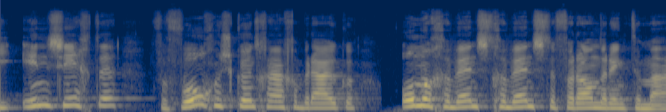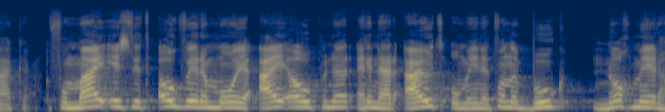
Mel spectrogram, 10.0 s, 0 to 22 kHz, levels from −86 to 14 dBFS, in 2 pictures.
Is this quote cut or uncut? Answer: cut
